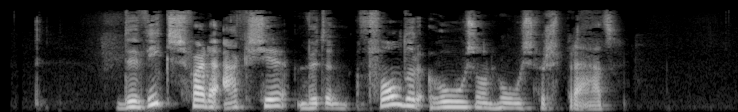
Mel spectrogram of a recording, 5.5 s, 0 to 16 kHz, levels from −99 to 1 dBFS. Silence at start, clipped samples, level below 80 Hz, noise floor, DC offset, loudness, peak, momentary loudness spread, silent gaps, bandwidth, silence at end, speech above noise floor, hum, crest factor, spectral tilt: 0.9 s; under 0.1%; -74 dBFS; -76 dBFS; under 0.1%; -24 LUFS; -2 dBFS; 10 LU; none; 11.5 kHz; 0.95 s; 52 dB; none; 22 dB; -4.5 dB/octave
